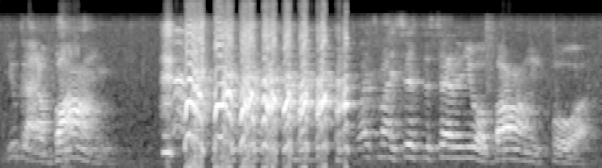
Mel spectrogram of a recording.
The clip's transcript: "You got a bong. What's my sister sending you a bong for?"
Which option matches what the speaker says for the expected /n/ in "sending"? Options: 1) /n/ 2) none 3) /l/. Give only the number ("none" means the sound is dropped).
2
